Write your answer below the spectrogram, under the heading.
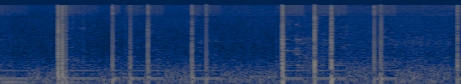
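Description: Sharp, irregular clicks or taps, about nine of them spaced unevenly, over a steady low electrical hum.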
